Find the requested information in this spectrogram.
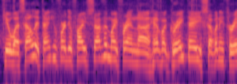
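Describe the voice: Fast delivery in a bright, sharp tone, with ordinary pitch variation. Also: man, high pitch for a man.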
